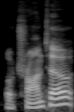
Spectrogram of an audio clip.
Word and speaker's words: Otranto: We will be doing the Castle of Otranto.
